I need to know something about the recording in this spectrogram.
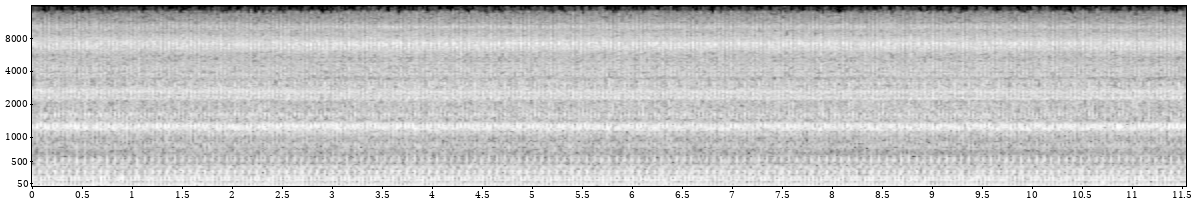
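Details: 2008 Ford Transit Mk7 2.4 Puma diesel at idle: even, rapid knocking about three per second over diesel clatter. A/C compressor suspected, but the cause was a bad crankshaft pulley, probably ruined by a bad alternator pulley.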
